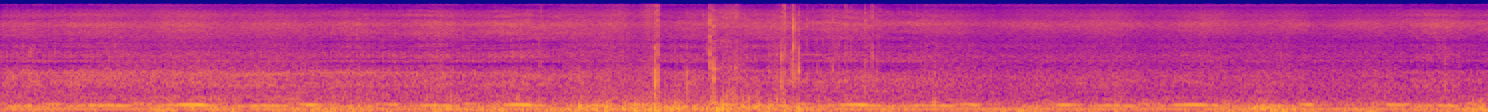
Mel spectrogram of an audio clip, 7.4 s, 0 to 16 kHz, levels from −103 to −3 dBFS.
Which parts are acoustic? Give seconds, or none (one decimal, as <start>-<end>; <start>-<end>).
0.0-0.5; 1.6-2.8; 3.3-4.6; 7.0-7.4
